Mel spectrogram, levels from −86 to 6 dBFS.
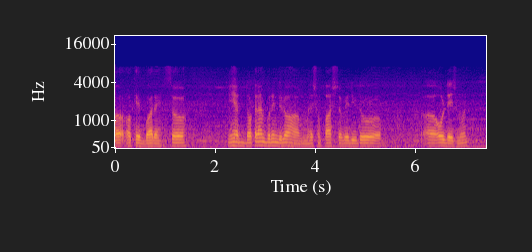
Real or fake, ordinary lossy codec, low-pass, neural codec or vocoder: fake; none; 7.2 kHz; codec, 16 kHz in and 24 kHz out, 1 kbps, XY-Tokenizer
